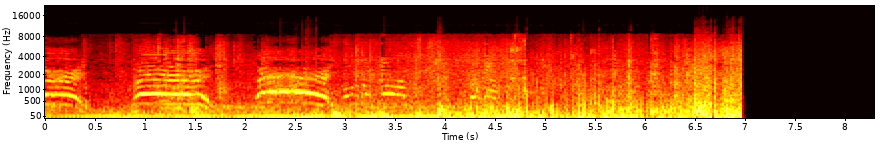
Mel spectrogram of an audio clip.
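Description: Men on a motorboat whooping, four rising-and-falling shouts in the first three and a half seconds, over the steady drone of the outboard motor. Splashing and thuds of leaping fish around the boat follow, and the sound cuts off suddenly about seven seconds in.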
